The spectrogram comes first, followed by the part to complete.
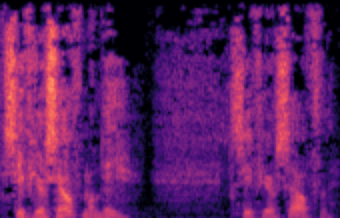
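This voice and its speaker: An actor playing a blunt, impatient gentleman who turns nervous and stammers, in a radio drama. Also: mid-range voice, animated, normal speed, slight background noise, lightly acted.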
